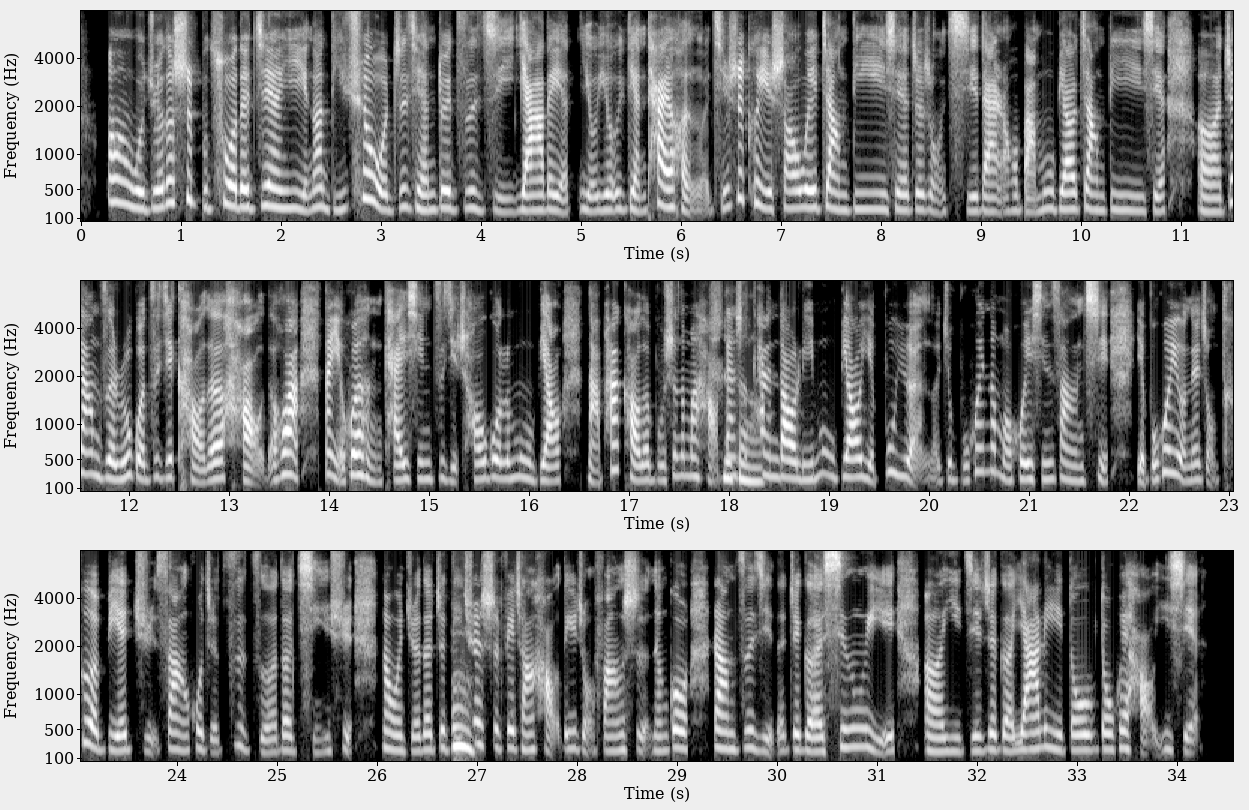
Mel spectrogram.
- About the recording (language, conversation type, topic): Chinese, advice, 我对自己要求太高，怎样才能不那么累？
- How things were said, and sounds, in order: none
